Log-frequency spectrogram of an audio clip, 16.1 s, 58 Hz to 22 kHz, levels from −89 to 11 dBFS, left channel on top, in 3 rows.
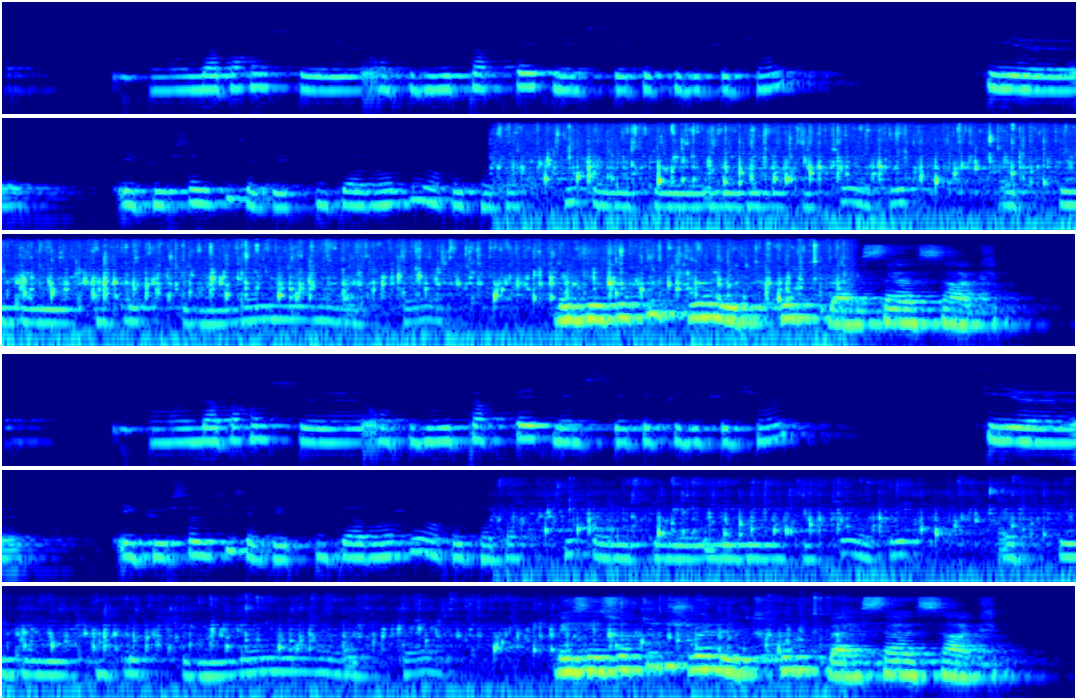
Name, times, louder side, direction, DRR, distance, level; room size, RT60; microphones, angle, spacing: voice 1, 0.5-4.0 4.9-10.0 10.3-13.0, right 1 dB, 50° right, 0.8 m, -50 dB
sound 1, 7.8-15.0, left 10 dB, 90° left, 0.6 m, -42 dB
voice 2, 13.5-15.7, equal, 30° right, 1.6 m, -38 dB
11.0 x 6.7 x 7.2 m
head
